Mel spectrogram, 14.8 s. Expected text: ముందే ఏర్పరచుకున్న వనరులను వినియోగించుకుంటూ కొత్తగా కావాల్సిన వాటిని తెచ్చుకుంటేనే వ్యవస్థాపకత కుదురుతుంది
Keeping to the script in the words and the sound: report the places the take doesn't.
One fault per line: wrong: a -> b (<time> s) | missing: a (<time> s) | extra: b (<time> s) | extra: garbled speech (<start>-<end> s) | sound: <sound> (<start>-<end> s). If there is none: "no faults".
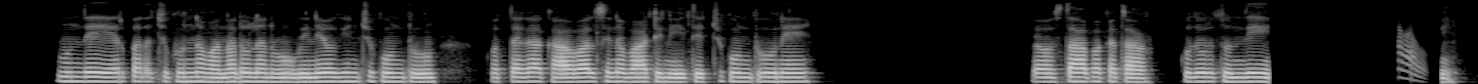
sound: chirp (14.0-14.3 s)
